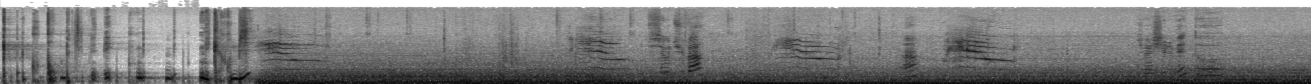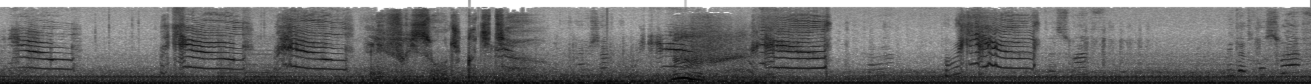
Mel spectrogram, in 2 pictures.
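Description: A cat meows over and over, a long run of insistent, high-pitched cries with short gaps between them, set against a steady low rumble like a running engine.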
